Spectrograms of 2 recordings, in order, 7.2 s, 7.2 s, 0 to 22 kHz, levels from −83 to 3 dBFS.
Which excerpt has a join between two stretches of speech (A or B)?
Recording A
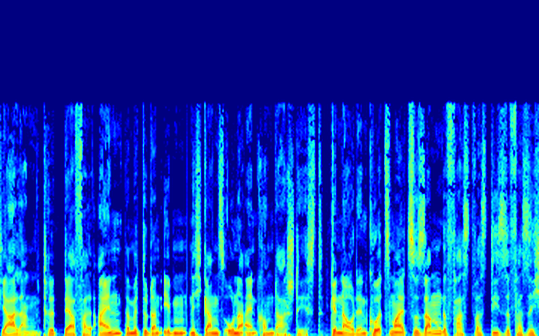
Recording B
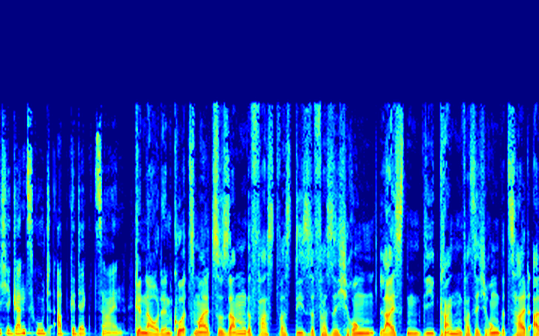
A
